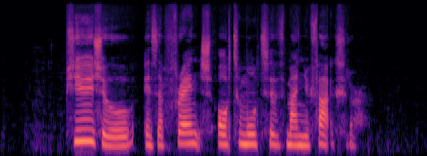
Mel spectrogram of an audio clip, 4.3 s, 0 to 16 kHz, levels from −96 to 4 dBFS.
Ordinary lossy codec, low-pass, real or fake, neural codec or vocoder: none; 14.4 kHz; real; none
